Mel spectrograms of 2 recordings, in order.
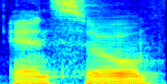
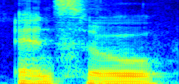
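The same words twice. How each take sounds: The two takes are said the same way.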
